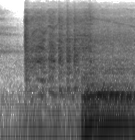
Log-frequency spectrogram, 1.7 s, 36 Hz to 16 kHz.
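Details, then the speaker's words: 2009 Ram 1500 Hemi TRX4 started by the key fob after factory remote start was enabled: a short crank, then the V8 catches within a second and settles into a steady, deep idle. A clean, healthy start. "Ah, beautiful. You can see that we now have factory remote start."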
